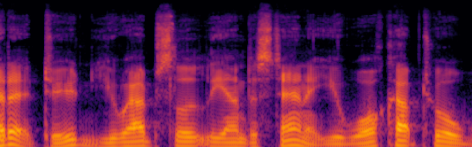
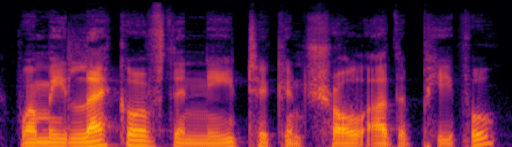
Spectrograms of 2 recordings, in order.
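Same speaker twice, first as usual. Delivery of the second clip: ordinary talk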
